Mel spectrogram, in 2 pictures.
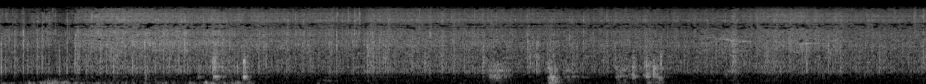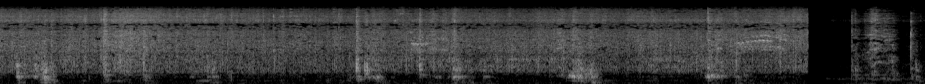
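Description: Chillies and vegetables fry in a pan with a steady, loud sizzle and occasional stirring scrapes, continuous for nearly the whole stretch before a brief drop near the end.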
